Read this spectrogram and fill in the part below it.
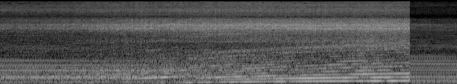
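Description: A small steam turbine in a Rankine-cycle steam power plant, its shaft under zero load, spins up after a valve opens. A loud whine climbs steadily in pitch with rising harmonic tones, then drops off abruptly near the end.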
